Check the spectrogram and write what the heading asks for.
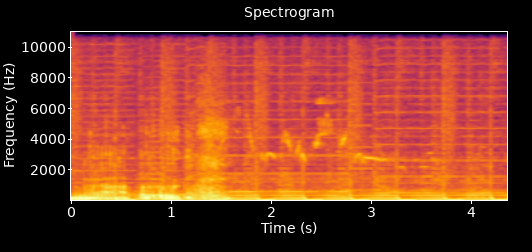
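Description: Background music with a steady, repeating bass beat. A rough animal roar is laid over it in the first second and a half, and a few short bird chirps follow.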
